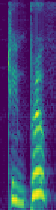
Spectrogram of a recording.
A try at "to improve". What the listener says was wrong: To improve. Más largo, ¿eh? El sonido de la vocal. To improve.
